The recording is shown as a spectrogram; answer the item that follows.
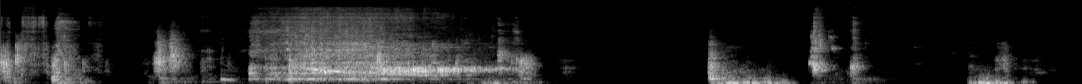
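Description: Water pouring into a stainless steel pot for about three seconds in the middle, the loudest sound here. Short knocks of a knife chopping pumpkin on a bamboo cutting board come before and after it.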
